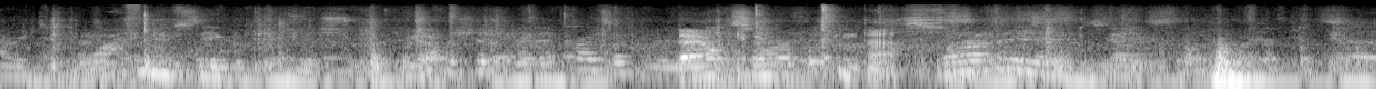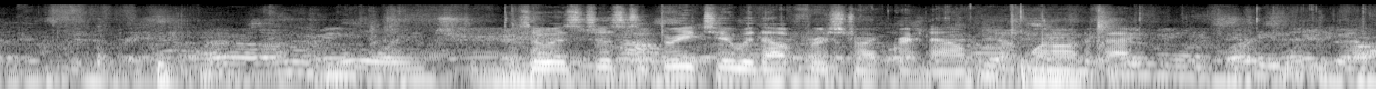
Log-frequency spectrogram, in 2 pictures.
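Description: Cards shuffle and flick in a hand.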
